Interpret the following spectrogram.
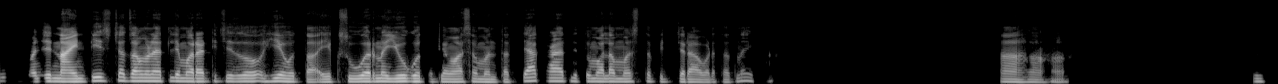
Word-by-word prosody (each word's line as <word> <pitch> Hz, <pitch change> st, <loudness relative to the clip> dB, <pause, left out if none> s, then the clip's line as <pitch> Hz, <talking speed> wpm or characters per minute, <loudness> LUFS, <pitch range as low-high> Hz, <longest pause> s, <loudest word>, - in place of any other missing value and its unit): म्हणजे 140 Hz, -2 st, -5 dB
'90sच्या 140 Hz, +5 st, +4 dB
जमान्यातले 155 Hz, -1 st, +2 dB
मराठीचे 140 Hz, 0 st, +1 dB
जो 140 Hz, +2 st, +1 dB
हे 145 Hz, +1 st, 0 dB
होता, 125 Hz, -5 st, -1 dB
एक 120 Hz, +1 st, -3 dB
सुवर्णयुग 140 Hz, +1 st, +3 dB
होतं, 130 Hz, -2 st, -1 dB
तेव्हा 125 Hz, -1 st, +1 dB
असं 125 Hz, +2 st, -4 dB
म्हणतात. 115 Hz, -1 st, -4 dB
त्या 160 Hz, +1 st, +2 dB
काळातले 150 Hz, -2 st, -2 dB
तुम्हाला 135 Hz, -1 st, 0 dB
मस्त 130 Hz, +1 st, -4 dB
पिक्चर 125 Hz, 0 st, -8 dB
आवडतात, 110 Hz, -1 st, -6 dB
नाही 160 Hz, +2 st, -9 dB
का? 145 Hz, -1 st, -25 dB, 2.3 s
हां, 120 Hz, -3 st, -3 dB
हां, 110 Hz, -1 st, -8 dB
हां. 120 Hz, 0 st, -11 dB, 1.9 s
हं. 135 Hz, -, -9 dB
135 Hz, 115 wpm, -22 LUFS, 125-145 Hz, 2.3 s, 90sच्या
